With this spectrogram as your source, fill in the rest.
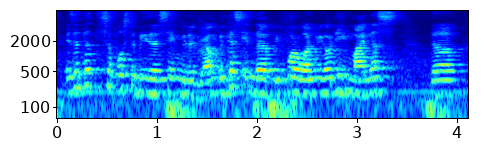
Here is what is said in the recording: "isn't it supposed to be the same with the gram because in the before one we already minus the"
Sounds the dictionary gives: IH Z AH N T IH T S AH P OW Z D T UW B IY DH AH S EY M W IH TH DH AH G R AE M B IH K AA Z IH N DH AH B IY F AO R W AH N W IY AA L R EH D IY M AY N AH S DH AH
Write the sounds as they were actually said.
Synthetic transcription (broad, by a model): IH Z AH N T IH T S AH P OW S T UW B IY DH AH S EY M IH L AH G R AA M B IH K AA S IH N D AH B IY F AO R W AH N W IY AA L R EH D IY M AY N AH S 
